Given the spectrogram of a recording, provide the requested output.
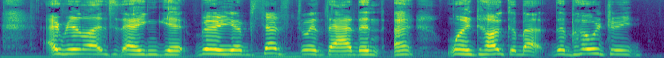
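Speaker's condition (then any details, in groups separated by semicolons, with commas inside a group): Cerebral palsy; wears down with age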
